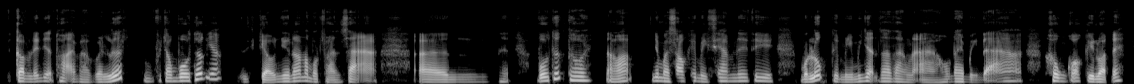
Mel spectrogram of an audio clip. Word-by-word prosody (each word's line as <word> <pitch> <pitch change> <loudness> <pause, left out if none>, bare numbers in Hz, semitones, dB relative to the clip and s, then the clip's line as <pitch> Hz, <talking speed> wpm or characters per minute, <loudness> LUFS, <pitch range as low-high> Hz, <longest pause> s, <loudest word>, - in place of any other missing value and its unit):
cầm 150 -3 +5
lấy 135 - -1
điện 160 +2 -2
thoại 150 - -1
và 115 -2 -7
vừa 120 +2 -3
lướt, 125 - +5 0.2
ừ, 145 - -10
trong 150 -2 +1
vô 170 +1 +6
thức 245 - +3
nhá, 245 -3 0 0.2
ừ, - - -16
kiểu 105 - +4
như 140 +5 0
nó 155 +2 +2
là 170 - 0
một 130 - -3
phản 105 0 -5
xạ, 115 - +1 0.4
ờ, 115 -1 +1 0.5
h - - -10 0.3
vô 165 +3 +5
thức 260 +7 +1
thôi. 185 -3 +3 0.2
Đó, 155 - +2 0.2
nhưng 165 -1 -1
mà 145 - +3
sau 155 +2 +1
khi 165 +2 -8
mình 135 -4 -4
xem 155 -1 -2
thế 160 0 -1
thi 160 -4 -2 0.3
một - - +2
lúc - - +6
thì - - -3
mình 115 0 -3
mới 140 - -2
nhận 170 - +2
ra 145 -1 +1
rằng 130 -4 -3
là, 115 - -2
à, 100 0 -2
hôm 120 +3 -8
nay 130 0 +1
mình 110 -3 -10
đã 150 +2 0 0.2
không 155 -4 +2
có - - +2
kỷ 135 - +4
luật 125 - +5
đấy, 160 +4 +1
145 Hz, 280 wpm, -22 LUFS, 120-160 Hz, 0.5 s, vô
